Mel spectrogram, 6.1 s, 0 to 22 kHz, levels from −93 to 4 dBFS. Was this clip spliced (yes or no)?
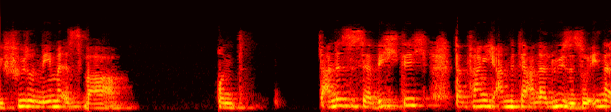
no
